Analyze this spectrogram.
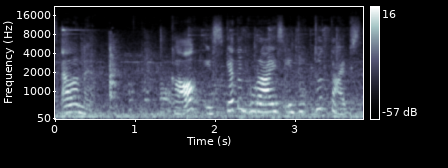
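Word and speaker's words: calque: their procedures and number two is okay it is spelled c-a-l-q-u-e cal is a special kind of borrowing whereby a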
